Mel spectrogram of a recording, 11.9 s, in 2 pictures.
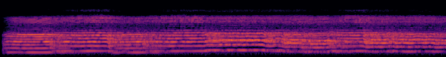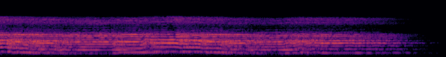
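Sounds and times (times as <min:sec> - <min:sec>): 
Gregorian vocal chant: 0:00.0 - 0:11.8.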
